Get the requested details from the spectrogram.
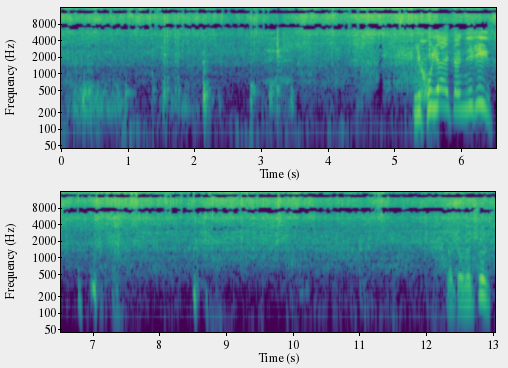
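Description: A metal spoon scrapes and stirs food in a pan.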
